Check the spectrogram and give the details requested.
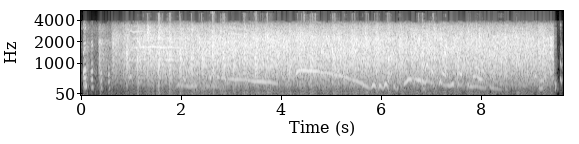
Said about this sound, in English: Yay! Maybe an applause for that one.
